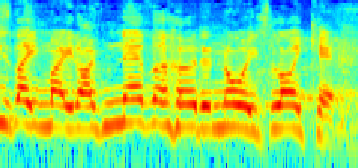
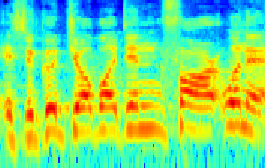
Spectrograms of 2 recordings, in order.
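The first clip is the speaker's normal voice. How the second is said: ordinary talk, nothing marked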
